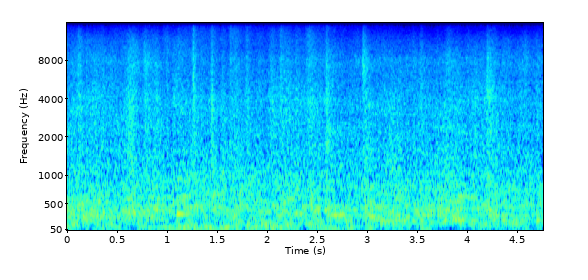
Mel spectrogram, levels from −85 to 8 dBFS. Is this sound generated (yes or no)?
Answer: yes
